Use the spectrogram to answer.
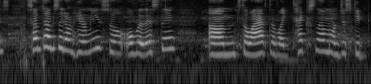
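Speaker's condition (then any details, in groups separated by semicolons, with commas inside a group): Cerebral palsy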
